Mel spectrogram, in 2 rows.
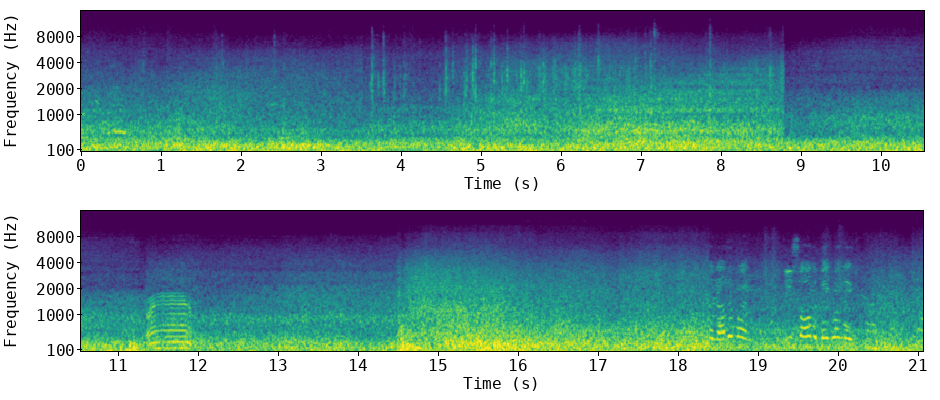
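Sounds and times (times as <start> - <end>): breaking surf: 0.0 - 8.8, 13.4 - 21.0
wind across microphone: 0.0 - 21.0.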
